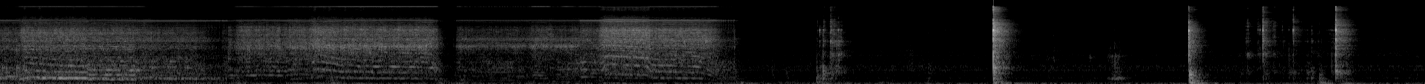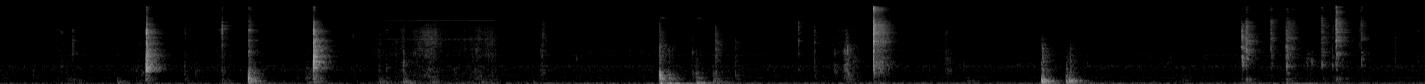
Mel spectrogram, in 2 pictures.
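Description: Cordless screwdriver driving a screw through a steel toggle latch into plywood in four short runs, the motor's pitch dropping as the screw tightens. Then a scattered series of sharp clicks and light knocks as the metal latch is worked and snapped by hand.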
